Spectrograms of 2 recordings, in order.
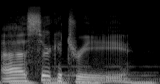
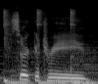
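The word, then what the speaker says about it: Xurkitree: Circuitry. It's like a tree, but circuits and circuitry. Like CIRCUITRY, but it's spelled in its actual name with X.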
